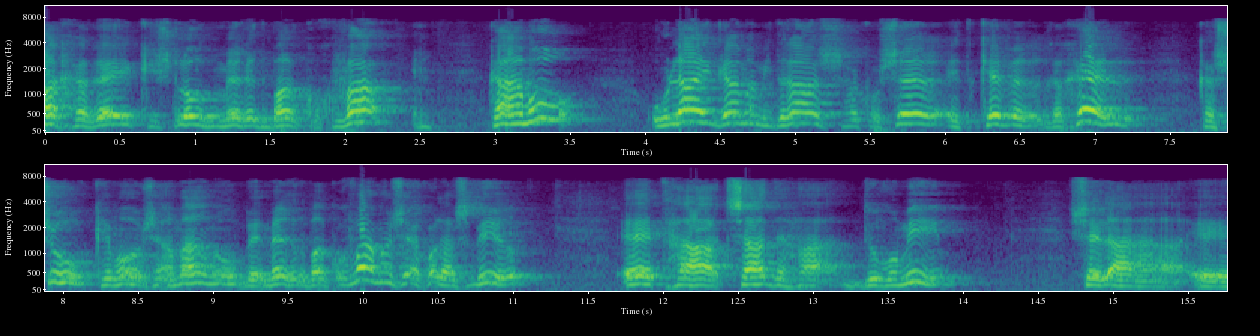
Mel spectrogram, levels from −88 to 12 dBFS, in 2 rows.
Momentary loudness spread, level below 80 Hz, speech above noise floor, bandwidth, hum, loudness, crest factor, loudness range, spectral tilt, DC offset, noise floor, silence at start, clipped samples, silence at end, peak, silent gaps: 13 LU; -50 dBFS; 34 dB; 7.8 kHz; none; -14 LUFS; 14 dB; 2 LU; -5.5 dB/octave; under 0.1%; -47 dBFS; 0 s; under 0.1%; 0 s; 0 dBFS; none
